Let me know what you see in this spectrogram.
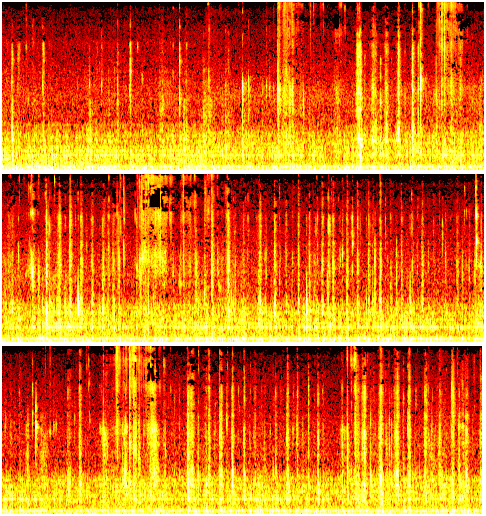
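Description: Close-miked biting and chewing of a craquelin-topped cream puff, with many small crunches and crackles of the crumbly crust and soft mouth sounds. A low steady hum runs underneath.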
